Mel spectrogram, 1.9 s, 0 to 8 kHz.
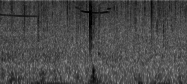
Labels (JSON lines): {"label": "biophony, dolphin", "recorder": "SoundTrap 500"}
